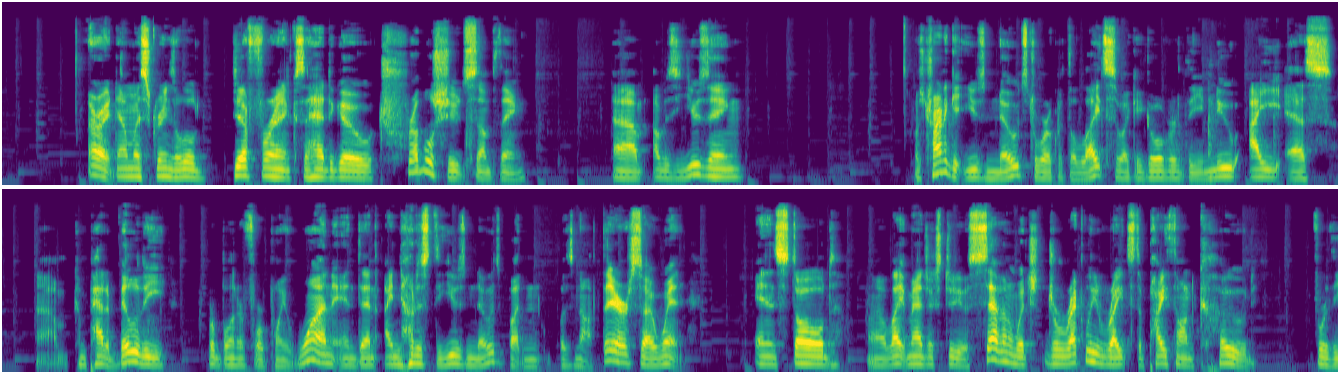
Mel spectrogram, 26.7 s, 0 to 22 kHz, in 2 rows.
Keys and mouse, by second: 1.7 click, 6.2-7.1 middle drag, 13.3-14.5 middle drag, 22.0 click.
